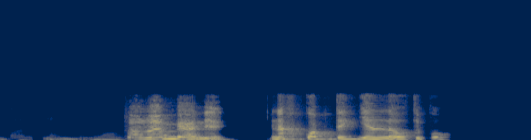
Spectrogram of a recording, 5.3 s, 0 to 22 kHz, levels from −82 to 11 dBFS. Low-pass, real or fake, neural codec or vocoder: 7.2 kHz; fake; codec, 16 kHz, 0.9 kbps, LongCat-Audio-Codec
